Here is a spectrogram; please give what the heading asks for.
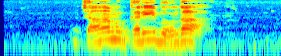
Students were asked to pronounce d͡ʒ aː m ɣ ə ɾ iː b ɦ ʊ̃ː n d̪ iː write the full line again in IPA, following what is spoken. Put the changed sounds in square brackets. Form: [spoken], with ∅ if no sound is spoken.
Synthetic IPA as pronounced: d͡ʒ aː m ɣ ə ɾ iː b ɦ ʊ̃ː n d̪ [aː]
